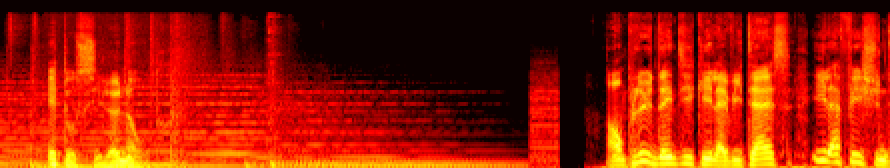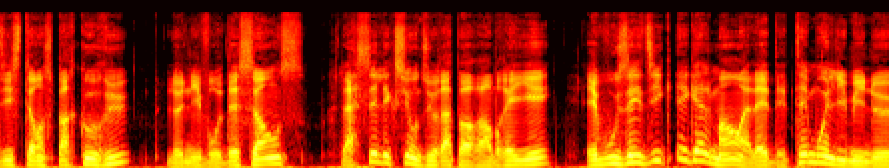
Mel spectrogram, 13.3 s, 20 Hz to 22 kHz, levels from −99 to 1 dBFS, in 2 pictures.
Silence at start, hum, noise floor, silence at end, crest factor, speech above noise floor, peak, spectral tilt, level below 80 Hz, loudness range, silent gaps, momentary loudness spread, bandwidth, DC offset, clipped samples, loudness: 0 s; none; -46 dBFS; 0 s; 18 dB; 25 dB; -4 dBFS; -5.5 dB/octave; -40 dBFS; 9 LU; 4.20-4.39 s; 18 LU; 15.5 kHz; under 0.1%; under 0.1%; -21 LUFS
